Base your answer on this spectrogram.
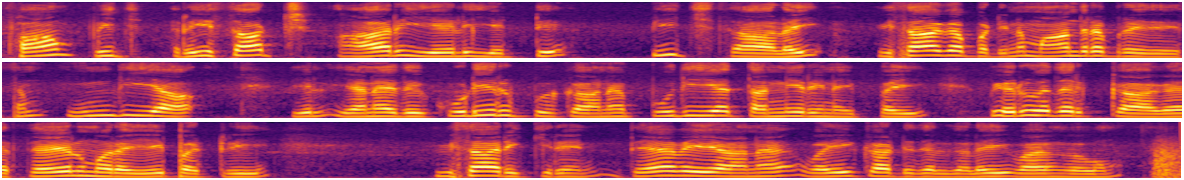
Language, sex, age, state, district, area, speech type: Tamil, male, 18-30, Tamil Nadu, Chengalpattu, rural, read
